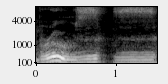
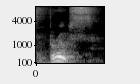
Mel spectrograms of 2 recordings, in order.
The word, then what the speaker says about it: bruise: So the mistake I hear with this word is the pronunciation of the voiced Z sound for the letter S. So instead of saying bruise with that voiced vocal cord quality, students pronounce a voiceless sound and it sounds like this. Bruce, Bruce.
